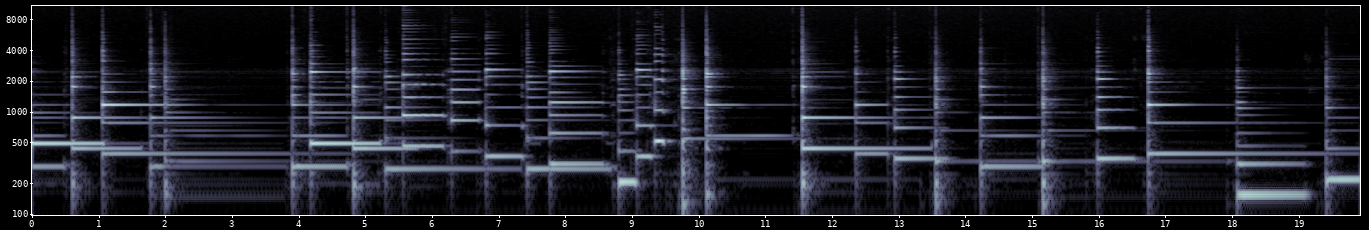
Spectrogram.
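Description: A ballad melody picked out in chiming guitar harmonics, with clear bell-like notes that ring and decay one after another at an unhurried pace, sometimes overlapping in soft chords. No voices.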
